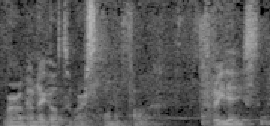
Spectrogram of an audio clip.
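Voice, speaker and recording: Amid noticeable background noise and audible room echo, a man with a very deep, low voice speaks at a very fast pace in a monotone, flat intonation. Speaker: travel vlogger; exchange student. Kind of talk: vlog. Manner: casual; quiet.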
